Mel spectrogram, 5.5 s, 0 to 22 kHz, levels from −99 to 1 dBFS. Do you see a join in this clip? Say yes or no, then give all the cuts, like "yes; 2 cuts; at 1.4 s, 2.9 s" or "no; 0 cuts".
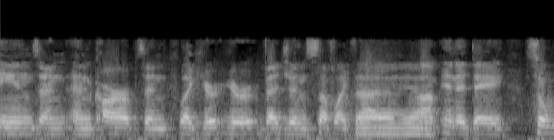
yes; 1 cut; at 1.7 s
